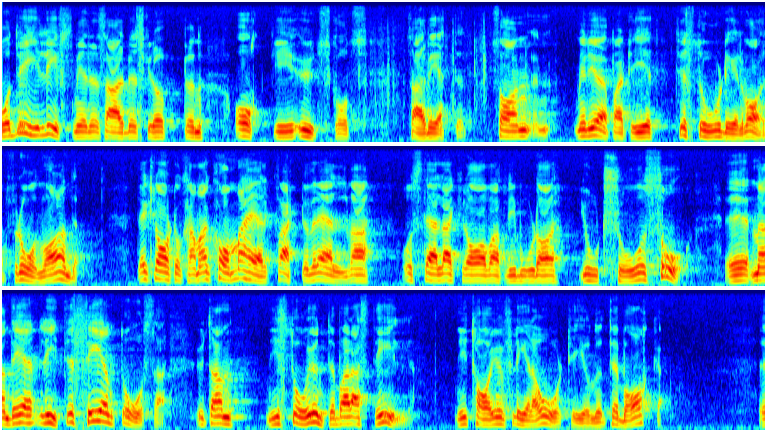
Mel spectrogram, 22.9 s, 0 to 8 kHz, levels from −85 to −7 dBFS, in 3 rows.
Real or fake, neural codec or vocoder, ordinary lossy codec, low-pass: real; none; none; 7.2 kHz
